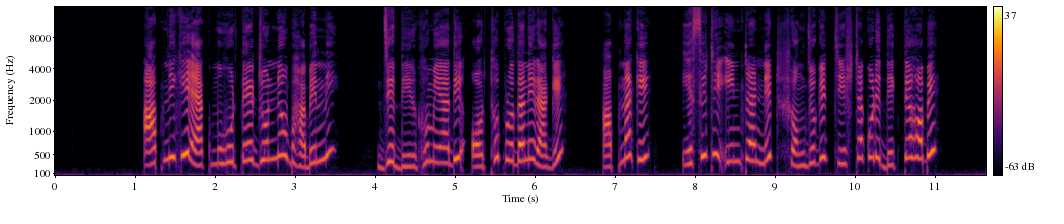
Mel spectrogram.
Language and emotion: Bengali, disgusted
